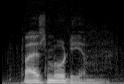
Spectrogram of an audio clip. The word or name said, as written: plasmodium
